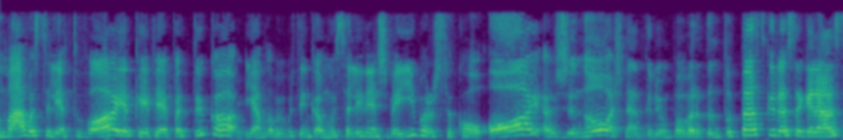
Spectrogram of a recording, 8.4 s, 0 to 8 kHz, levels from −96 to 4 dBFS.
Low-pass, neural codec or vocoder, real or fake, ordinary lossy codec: 7.2 kHz; none; real; MP3, 64 kbps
